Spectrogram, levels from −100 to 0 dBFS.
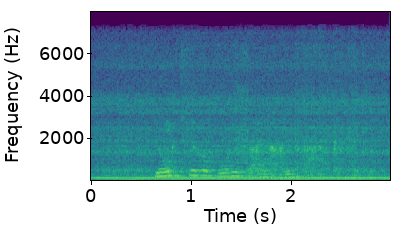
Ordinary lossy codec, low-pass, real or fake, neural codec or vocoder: AAC, 48 kbps; 7.2 kHz; real; none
